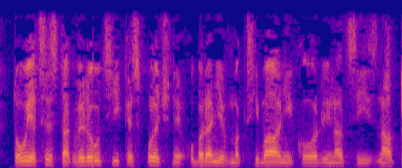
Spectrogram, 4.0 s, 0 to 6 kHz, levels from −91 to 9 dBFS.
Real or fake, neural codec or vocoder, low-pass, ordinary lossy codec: real; none; 5.4 kHz; none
